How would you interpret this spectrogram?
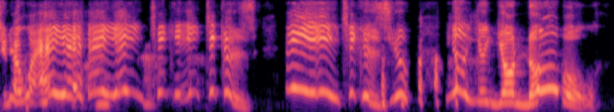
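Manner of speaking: very high squeaky impression of Marcelo. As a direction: mimic a high excited friend calling out. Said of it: "that's how he spoke as well".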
